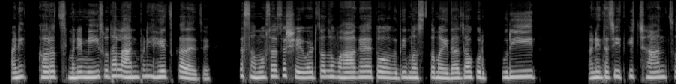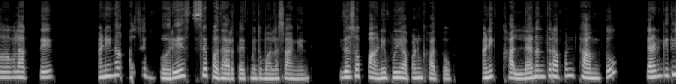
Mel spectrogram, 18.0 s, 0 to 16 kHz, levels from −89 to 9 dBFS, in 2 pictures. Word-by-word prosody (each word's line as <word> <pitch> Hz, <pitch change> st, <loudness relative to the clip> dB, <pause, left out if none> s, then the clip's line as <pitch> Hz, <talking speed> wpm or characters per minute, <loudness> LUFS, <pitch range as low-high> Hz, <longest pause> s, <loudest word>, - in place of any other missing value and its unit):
आणि 210 Hz, +4 st, +2 dB, 0.2 s
खरंच 220 Hz, -1 st, 0 dB
म्हणजे 200 Hz, +2 st, +4 dB
मी 215 Hz, +1 st, +4 dB
सुद्धा 245 Hz, +2 st, -2 dB
लहानपणी 225 Hz, +1 st, +2 dB
हेच 230 Hz, -1 st, +2 dB
करायचे. 165 Hz, -6 st, 0 dB
त्या 260 Hz, +9 st, -12 dB
सामोस्याचा 225 Hz, +4 st, 0 dB
शेवटचा 210 Hz, 0 st, -1 dB
जो 235 Hz, 0 st, -1 dB
भाग 205 Hz, 0 st, +1 dB
आहे 220 Hz, 0 st, +1 dB
तो 215 Hz, -2 st, +2 dB
अगदी 190 Hz, +2 st, -2 dB
मस्त 200 Hz, +1 st, -1 dB
मैदाचा 190 Hz, +2 st, +2 dB
कुरकुरीत 220 Hz, +3 st, -1 dB, 0.7 s
आणि 210 Hz, +2 st, +2 dB
त्याची 215 Hz, +2 st, -2 dB
इतकी 240 Hz, +2 st, -6 dB, 0.2 s
छान 215 Hz, +1 st, 0 dB
चव 215 Hz, 0 st, -2 dB
लागते 215 Hz, +1 st, -1 dB, 0.6 s
आणि 235 Hz, +4 st, +3 dB
ना, 300 Hz, +3 st, -1 dB, 0.2 s
असे 275 Hz, +8 st, -9 dB, 0.2 s
बरेचसे 210 Hz, +11 st, +3 dB
पदार्थ 180 Hz, -4 st, +2 dB
आहेत 170 Hz, -1 st, 0 dB
मी 175 Hz, -, +2 dB
तुम्हाला 170 Hz, -1 st, +1 dB
सांगेन, 170 Hz, -1 st, -3 dB
की 205 Hz, +3 st, -17 dB
जसं 225 Hz, +3 st, +3 dB
पाणीपुरी 200 Hz, 0 st, +3 dB
आपण 195 Hz, +1 st, +2 dB
खातो 165 Hz, -2 st, -3 dB, 0.4 s
आणि 210 Hz, +5 st, +3 dB
खाल्ल्यानंतर 200 Hz, +8 st, +2 dB
आपण 265 Hz, +3 st, 0 dB
थांबतो. 195 Hz, -, +3 dB, 0.4 s
कारण 230 Hz, +3 st, +4 dB
की 280 Hz, -, -3 dB
ती 325 Hz, -, +4 dB
210 Hz, 155 wpm, -23 LUFS, 190-230 Hz, 0.7 s, म्हणजे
